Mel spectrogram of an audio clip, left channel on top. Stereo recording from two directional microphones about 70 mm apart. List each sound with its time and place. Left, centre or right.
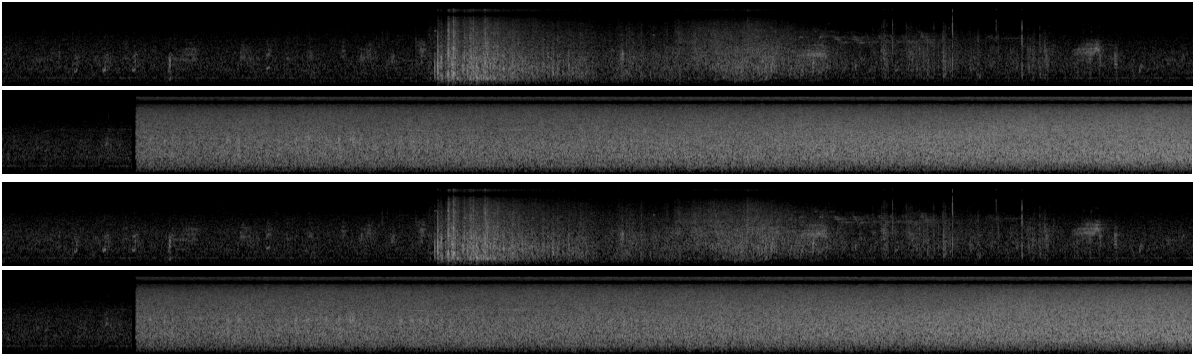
4.3 s bird: left; by 5.9 s centre
6.7 s boat: right
8.8 s applause: centre
13.2 s waterfall: left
